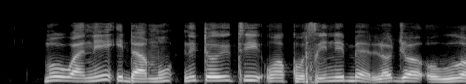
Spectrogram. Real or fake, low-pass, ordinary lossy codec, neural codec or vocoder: fake; 7.2 kHz; none; codec, 16 kHz, 2 kbps, X-Codec, WavLM features, trained on Multilingual LibriSpeech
